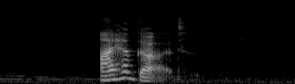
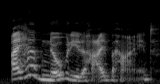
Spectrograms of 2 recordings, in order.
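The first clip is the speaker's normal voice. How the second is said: ordinary talk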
